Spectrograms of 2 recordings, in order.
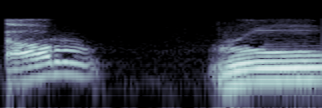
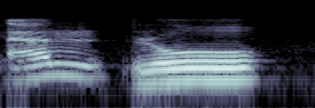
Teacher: الحركه عندي ضم او فتح، يبقى الرائين الاثنين يفخموا · Shown in: first take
